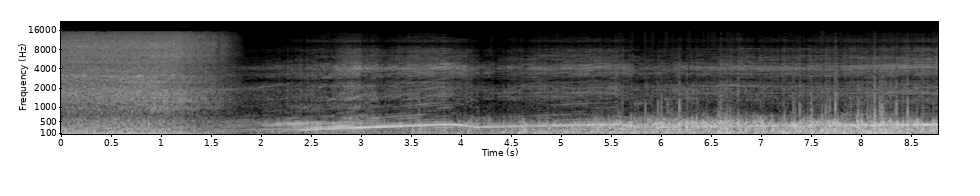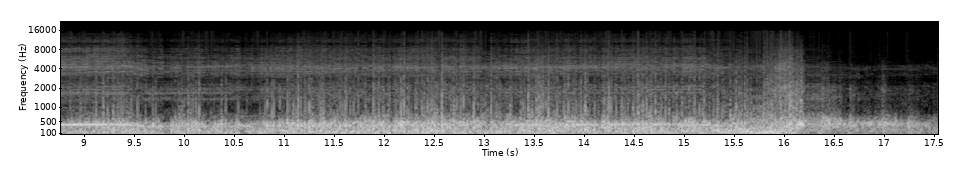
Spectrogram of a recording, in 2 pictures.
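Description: A motorcycle engine revs up and roars at high speed.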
